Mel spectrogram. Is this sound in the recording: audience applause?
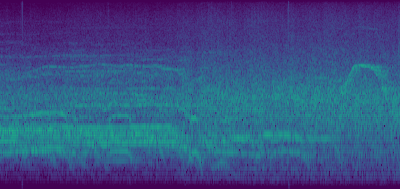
yes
